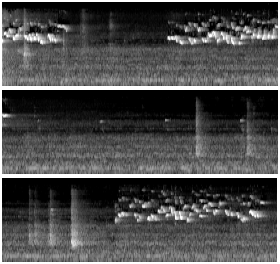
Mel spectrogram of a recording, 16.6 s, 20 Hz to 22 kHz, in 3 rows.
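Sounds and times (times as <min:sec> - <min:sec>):
winter wren song: 0:00.0 - 0:12.4, 0:13.0 - 0:16.5.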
